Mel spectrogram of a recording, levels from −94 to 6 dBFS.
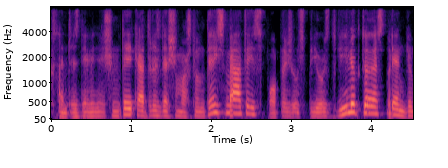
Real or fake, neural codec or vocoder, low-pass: fake; codec, 16 kHz in and 24 kHz out, 0.6 kbps, FireRedTTS-2 codec; 7.2 kHz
